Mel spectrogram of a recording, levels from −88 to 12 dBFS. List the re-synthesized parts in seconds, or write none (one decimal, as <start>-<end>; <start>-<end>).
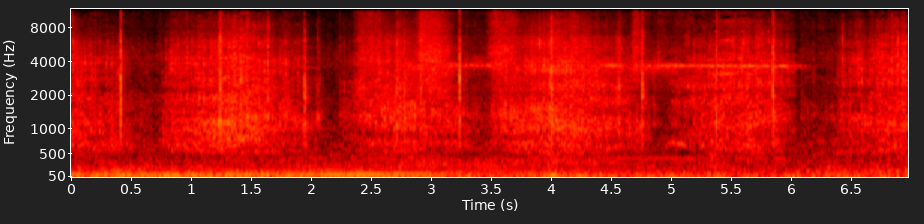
2.4-5.1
